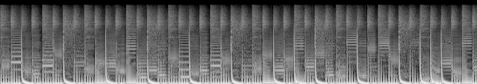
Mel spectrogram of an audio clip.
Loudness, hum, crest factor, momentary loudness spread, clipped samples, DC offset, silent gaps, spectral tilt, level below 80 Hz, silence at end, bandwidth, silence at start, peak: -12 LUFS; none; 8 dB; 2 LU; under 0.1%; under 0.1%; none; -5.5 dB/octave; -10 dBFS; 0 s; 17 kHz; 0 s; 0 dBFS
